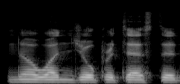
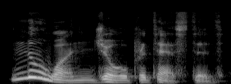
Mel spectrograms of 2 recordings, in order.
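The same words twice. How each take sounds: First: The pitch stays flat and monotone throughout. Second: The pitch moves up and down expressively. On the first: The speaker calls it wrong. "if I read it without intonation, it would sound like this" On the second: The speaker calls it right. "that's why you need to have intonation"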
